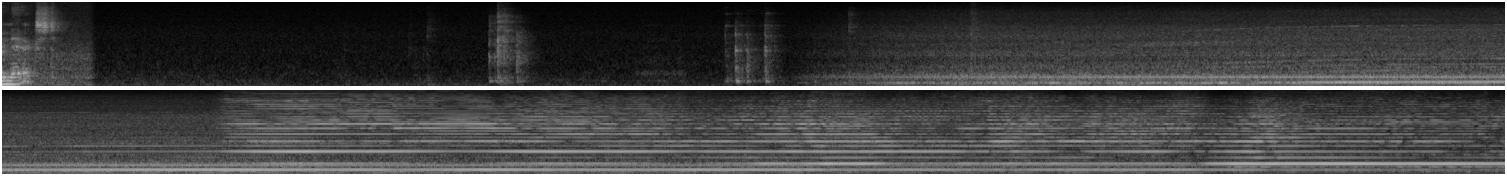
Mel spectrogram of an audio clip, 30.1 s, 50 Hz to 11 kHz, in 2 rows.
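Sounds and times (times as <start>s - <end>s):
woodworking router whining: 8.2s - 30.0s.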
